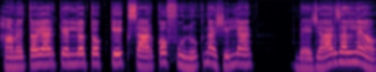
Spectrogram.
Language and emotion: Goan Konkani, sad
